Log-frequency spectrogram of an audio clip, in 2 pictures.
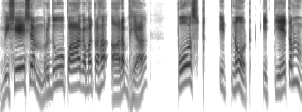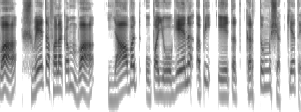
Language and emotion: Sanskrit, neutral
